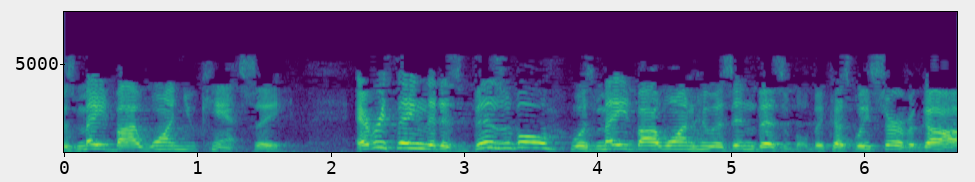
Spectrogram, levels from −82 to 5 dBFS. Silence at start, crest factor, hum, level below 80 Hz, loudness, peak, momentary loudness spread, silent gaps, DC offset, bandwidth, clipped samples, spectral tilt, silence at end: 0 s; 16 dB; none; -60 dBFS; -16 LUFS; 0 dBFS; 10 LU; none; under 0.1%; 5.8 kHz; under 0.1%; -10 dB/octave; 0 s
